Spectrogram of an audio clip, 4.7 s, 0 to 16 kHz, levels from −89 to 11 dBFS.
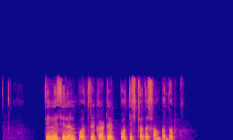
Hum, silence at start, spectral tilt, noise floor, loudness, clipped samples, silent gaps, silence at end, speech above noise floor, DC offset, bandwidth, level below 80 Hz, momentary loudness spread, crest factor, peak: none; 0.9 s; -6 dB/octave; under -90 dBFS; -15 LUFS; under 0.1%; none; 1.2 s; over 76 dB; under 0.1%; 7.6 kHz; -56 dBFS; 6 LU; 16 dB; -2 dBFS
